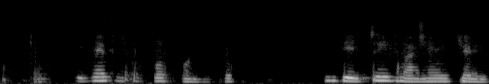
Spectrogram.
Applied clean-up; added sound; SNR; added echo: neural mask model DeepFilterNet 3.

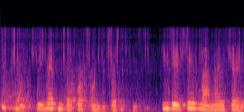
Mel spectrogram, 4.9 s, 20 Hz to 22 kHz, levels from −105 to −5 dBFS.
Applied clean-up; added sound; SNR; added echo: neural separator model SepFormer DNS4.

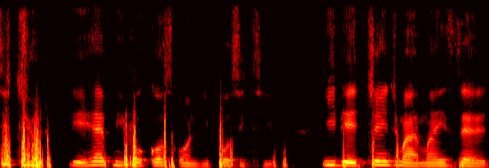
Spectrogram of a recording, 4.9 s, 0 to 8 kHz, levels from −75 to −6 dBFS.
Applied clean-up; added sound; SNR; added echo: none; none; none; none.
